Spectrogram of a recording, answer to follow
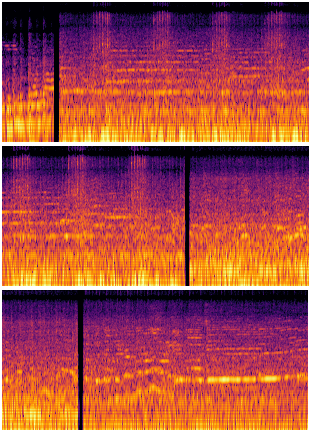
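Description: Loud amplified devotional singing and music through horn loudspeakers, with long held notes over a low rumble and a beat about once a second for the first several seconds. The sound drops out abruptly three times.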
